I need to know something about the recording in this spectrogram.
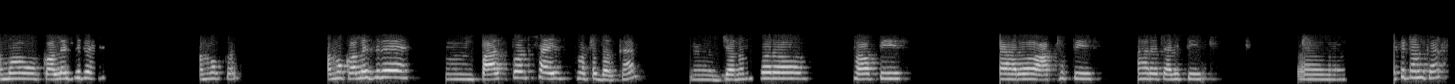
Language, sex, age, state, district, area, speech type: Odia, female, 45-60, Odisha, Malkangiri, urban, conversation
